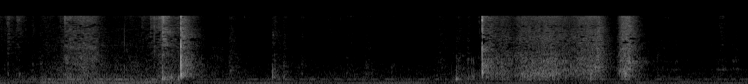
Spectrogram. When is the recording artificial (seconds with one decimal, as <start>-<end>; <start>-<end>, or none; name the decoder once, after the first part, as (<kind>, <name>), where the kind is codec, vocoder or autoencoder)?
0.4-1.8 (vocoder, Vocos)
